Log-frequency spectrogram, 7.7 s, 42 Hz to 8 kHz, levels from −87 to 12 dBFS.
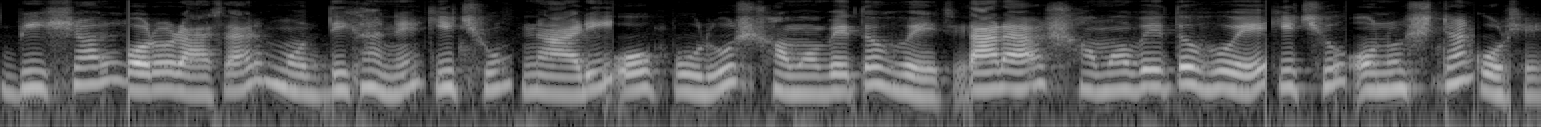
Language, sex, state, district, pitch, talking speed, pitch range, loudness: Bengali, male, West Bengal, Jalpaiguri, 200 Hz, 125 wpm, 185-225 Hz, -22 LUFS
